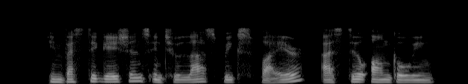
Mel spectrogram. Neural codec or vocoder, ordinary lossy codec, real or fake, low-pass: codec, 16 kHz in and 24 kHz out, 0.4 kbps, LongCat-Audio-Codec, two codebook decoder; none; fake; 5.4 kHz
